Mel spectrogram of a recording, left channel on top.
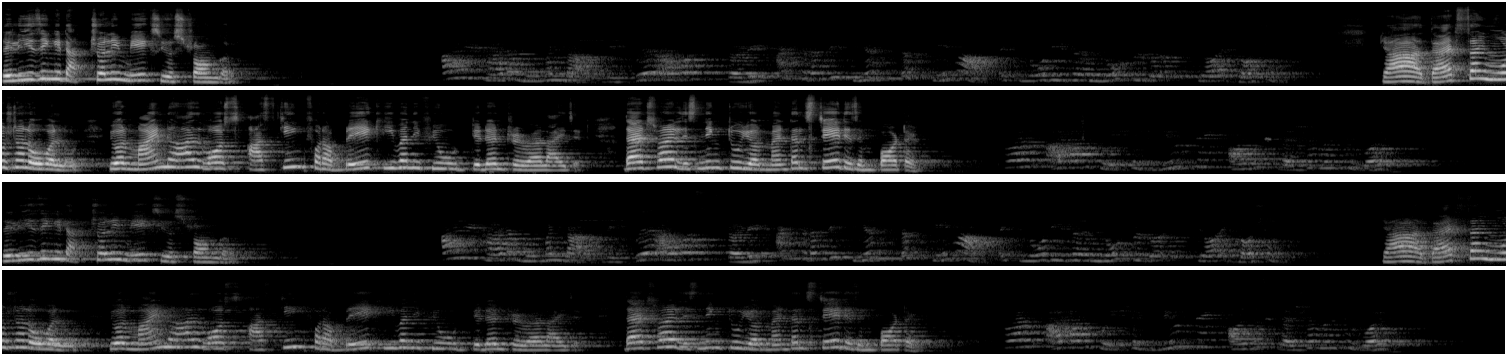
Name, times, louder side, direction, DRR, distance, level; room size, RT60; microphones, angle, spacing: voice 1, 0.0-2.3 13.8-15.8 16.1-20.8 21.3-24.2, left 7 dB, 60° left, 0.3 m, -24 dB
voice 2, 4.4-12.8 25.1-28.9, right 2 dB, 30° right, 2.3 m, -45 dB
10.5 x 6.3 x 5.1 m
head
